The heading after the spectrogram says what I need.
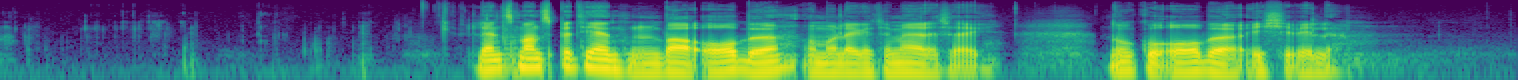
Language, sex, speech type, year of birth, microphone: Norwegian, male, read, 1988, Shure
